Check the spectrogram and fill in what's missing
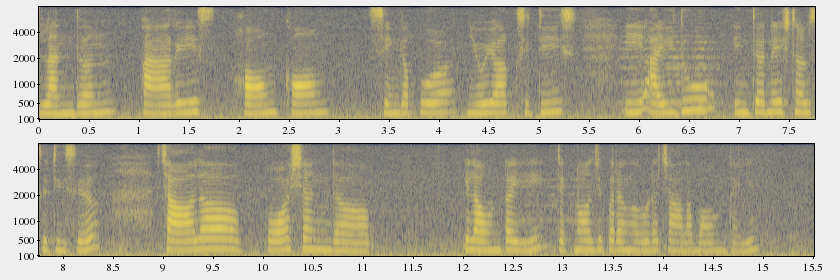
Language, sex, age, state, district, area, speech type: Telugu, female, 18-30, Andhra Pradesh, Krishna, urban, spontaneous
